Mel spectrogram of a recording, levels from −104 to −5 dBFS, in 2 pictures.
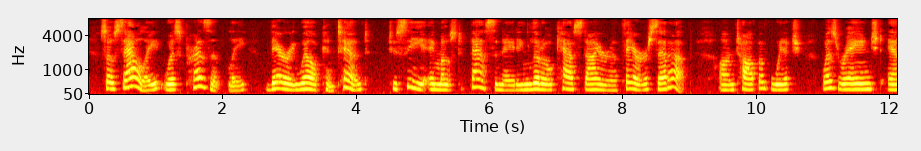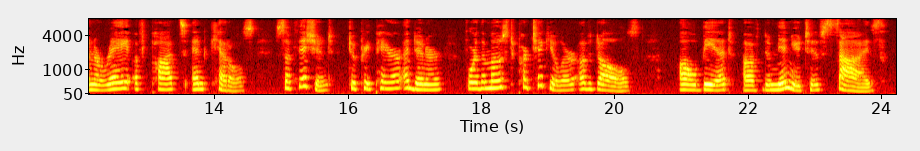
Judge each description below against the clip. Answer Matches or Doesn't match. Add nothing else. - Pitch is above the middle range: Matches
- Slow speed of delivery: Matches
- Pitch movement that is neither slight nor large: Matches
